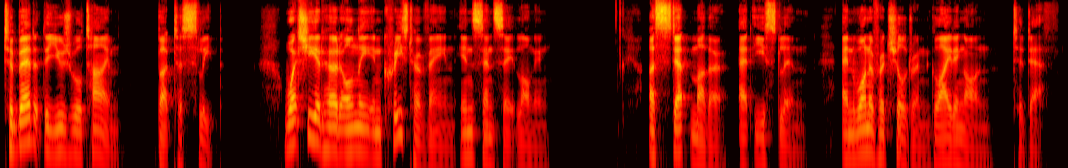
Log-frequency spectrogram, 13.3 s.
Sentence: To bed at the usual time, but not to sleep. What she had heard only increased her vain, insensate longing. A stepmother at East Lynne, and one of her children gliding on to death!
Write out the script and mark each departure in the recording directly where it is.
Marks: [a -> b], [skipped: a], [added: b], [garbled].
To bed at the usual time, but [skipped: not] to sleep. What she had heard only increased her vain, insensate longing. A stepmother at East Lynne, and one of her children gliding on to death!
